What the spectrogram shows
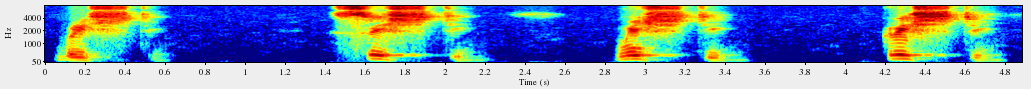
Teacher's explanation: বলছি যে মূর্ধন্য স শুধু তৎসম শব্দের ক্ষেত্রেই প্রয়োগ কাজেই এটা আমাদের একটা স পাচ্ছি মূর্ধা থেকে উচ্চারিত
